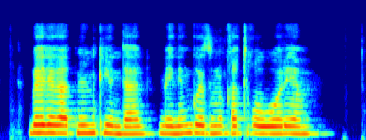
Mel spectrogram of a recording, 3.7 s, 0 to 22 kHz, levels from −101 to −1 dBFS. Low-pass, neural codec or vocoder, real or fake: 10.8 kHz; codec, 44.1 kHz, 2.6 kbps, SNAC; fake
